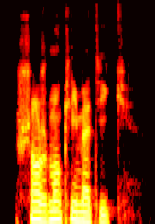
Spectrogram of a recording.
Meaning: climate change
- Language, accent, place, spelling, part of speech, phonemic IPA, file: French, France, Lyon, changement climatique, noun, /ʃɑ̃ʒ.mɑ̃ kli.ma.tik/, LL-Q150 (fra)-changement climatique.wav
